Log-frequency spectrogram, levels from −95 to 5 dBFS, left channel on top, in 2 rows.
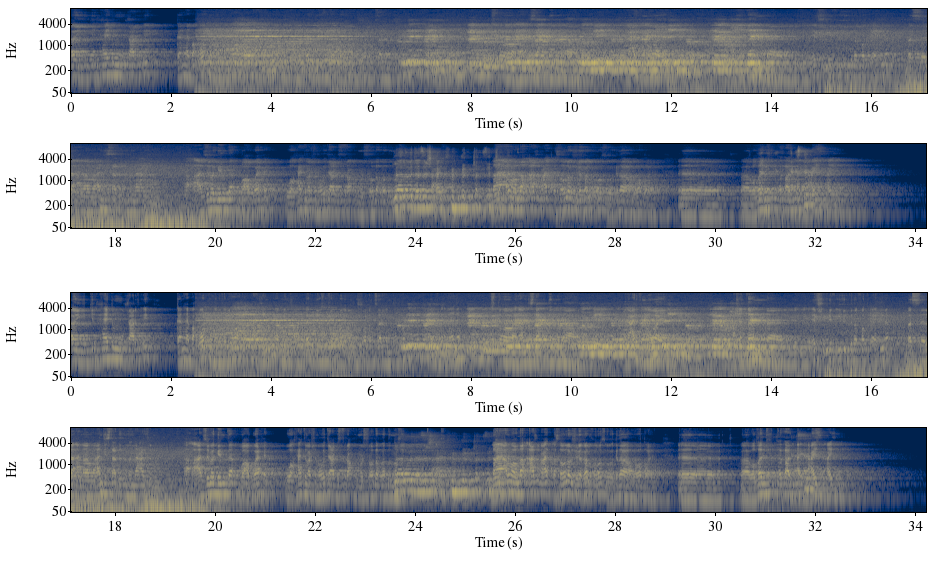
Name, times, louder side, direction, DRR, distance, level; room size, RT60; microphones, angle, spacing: voice 1, 0.0-1.6 2.1-6.7 7.1-7.9 8.3-10.3 10.6-12.1 12.4-18.9 19.2-21.1 21.4-23.8 25.5-28.8 29.3-30.1 30.5-32.5, right 4 dB, 85° right, 7 dB, 0.9 m, -35 dB
sound 1, 2.5-19.6, equal, 35° right, 1.8 m, -29 dB
voice 2, 23.5-26.0 26.7-26.9 30.9-32.0, left 1 dB, 45° left, 3 dB, 1.2 m, -33 dB
10.5 x 8.0 x 6.1 m, 2.6 s
head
